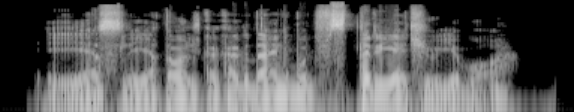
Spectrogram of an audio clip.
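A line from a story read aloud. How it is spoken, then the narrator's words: Growl. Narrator (Russian): прорычал Брофи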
